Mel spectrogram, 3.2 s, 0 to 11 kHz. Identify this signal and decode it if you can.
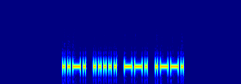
Morse code, heard as a keyed tone, about 36 wpm, 700 Hz. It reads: F5GP
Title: DXCC-100 Call Signs - 4 Characters - Repeated 2x - 35wpm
